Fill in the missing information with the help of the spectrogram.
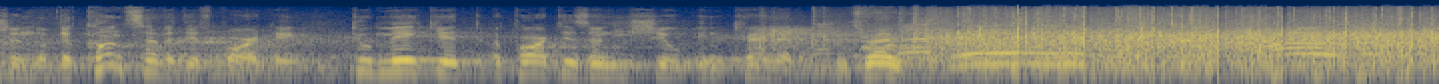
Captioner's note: some Applause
